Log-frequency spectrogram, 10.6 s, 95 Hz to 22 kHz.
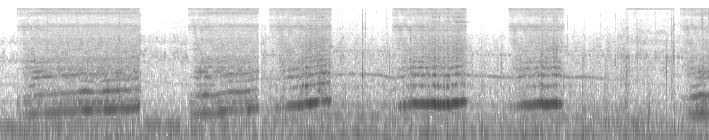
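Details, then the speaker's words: GoTrax GXL V2 electric scooter after 3 years, microphone clipped on rider near motor: hub motor groans and grinds pulling away from a stop, only at low speed under load, not when rolling freely; pitch climbs with speed. "You can hear that grinding sound. It only happens at low speeds, and it's when you're going slow, that initial, just the motor to get the wheel moving just sounds like"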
